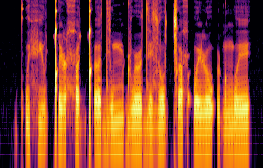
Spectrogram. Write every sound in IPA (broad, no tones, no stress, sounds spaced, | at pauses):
kʷʼ ɜ fʲ ɯ w ǃ e ɭ ħ ə˞ ǃʼ ɜ d i w mʲ o ɖ w ə˞ d e z o ǀ ə˞ ħ ʔ o ɪ̯ ɭ o ʔ o ɖ ŋʷ e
